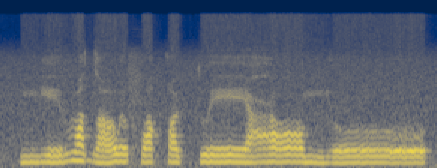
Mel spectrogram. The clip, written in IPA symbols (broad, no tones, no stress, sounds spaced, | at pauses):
mʲ e β ə dˤ ə w ə f ɔ qʷ e tʷ eː ʕ ɔː mʲ oː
